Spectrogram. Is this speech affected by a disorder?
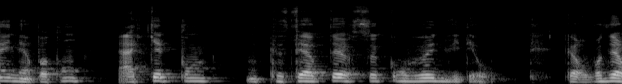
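Yes: primary progressive multiple sclerosis.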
